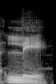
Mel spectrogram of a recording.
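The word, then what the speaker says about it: lait: Y la leche se escribe L-A-I-T y se pronuncia le.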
